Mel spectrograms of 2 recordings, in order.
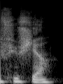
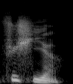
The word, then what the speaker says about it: fuchsia: Comment on écrit fuchsia?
